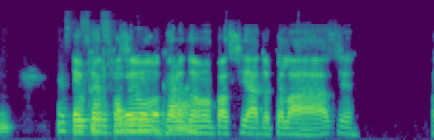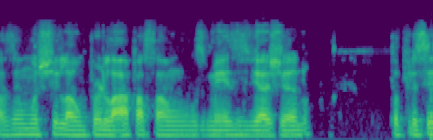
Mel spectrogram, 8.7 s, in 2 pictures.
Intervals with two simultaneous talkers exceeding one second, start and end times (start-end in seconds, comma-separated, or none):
0.8-2.0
